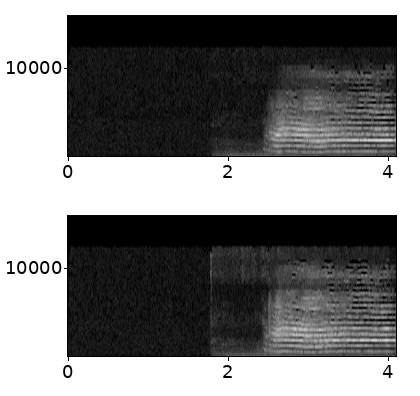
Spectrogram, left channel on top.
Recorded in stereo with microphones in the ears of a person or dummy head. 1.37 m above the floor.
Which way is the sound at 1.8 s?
35° right (ahead or behind).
